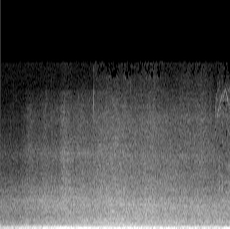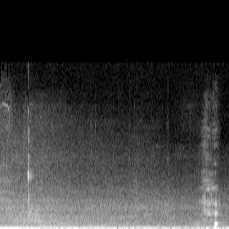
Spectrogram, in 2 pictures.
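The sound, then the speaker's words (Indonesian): A train rumbles past on rails near a boarding house, a steady low roar with a droning hum that holds for the whole stretch, joined by a brief metallic squeal near the end. “suara kereta ya ya kosan gue hampir dekat dengan rel kereta jadi sorry kalau misalnya ada suara kereta lewat mohon dimaklumi”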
